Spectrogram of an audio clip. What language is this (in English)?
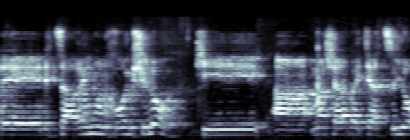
Hebrew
